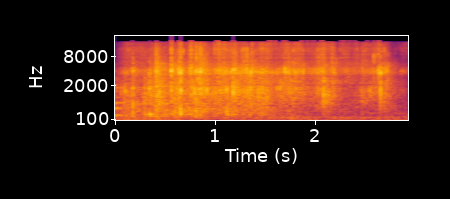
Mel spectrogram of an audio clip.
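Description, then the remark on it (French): A sheet of paper, already a little creased, is crumpled, giving a steady run of crisp, crackling rustles with sharp bright snaps scattered through it, with no voices. “L'image est tout froissée, tout chiffonnée.”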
